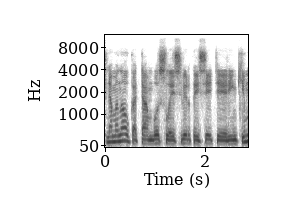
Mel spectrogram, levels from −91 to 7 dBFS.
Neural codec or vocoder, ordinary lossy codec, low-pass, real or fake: none; AAC, 64 kbps; 10.8 kHz; real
